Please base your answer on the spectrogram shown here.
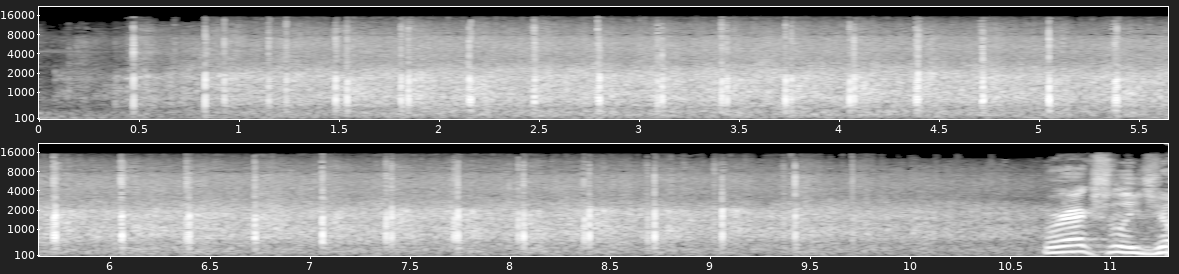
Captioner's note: applause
